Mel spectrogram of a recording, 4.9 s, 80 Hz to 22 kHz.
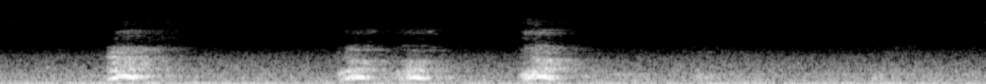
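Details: Evening dog barking, 21 November 2023 at 7:06 pm: three muffled barks, the middle one doubled, set against constant low background noise and a faint high tone.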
